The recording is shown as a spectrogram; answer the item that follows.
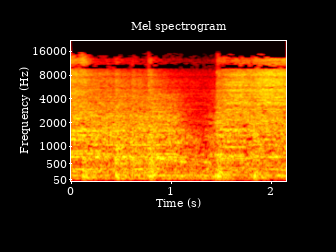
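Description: Live band playing loud with electric guitar, bass and drums. Just past the middle the top end drops away briefly, then a drum hit brings the full band back in.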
